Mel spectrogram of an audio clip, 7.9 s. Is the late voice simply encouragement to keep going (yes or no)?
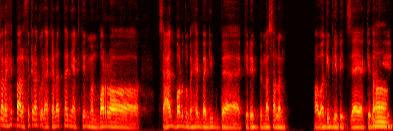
yes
